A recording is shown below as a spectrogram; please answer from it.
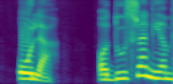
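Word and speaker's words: hola: पहला है बिल्कुल साइलेंट एच। जी हाँ, स्पेनिश में एच की आवाज नहीं निकलती, इसीलिए ओला को हम पढ़ते हैं ओला।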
